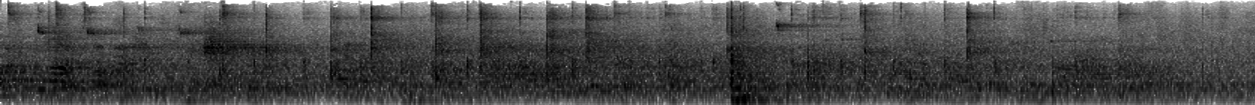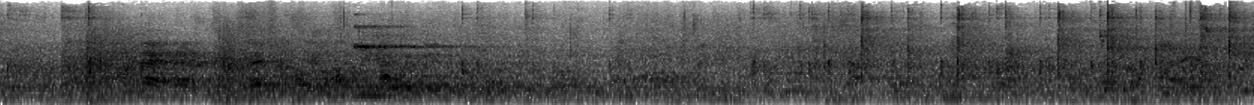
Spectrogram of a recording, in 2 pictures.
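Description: Table tennis balls click sharply off paddles and a table in a large echoing hall.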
